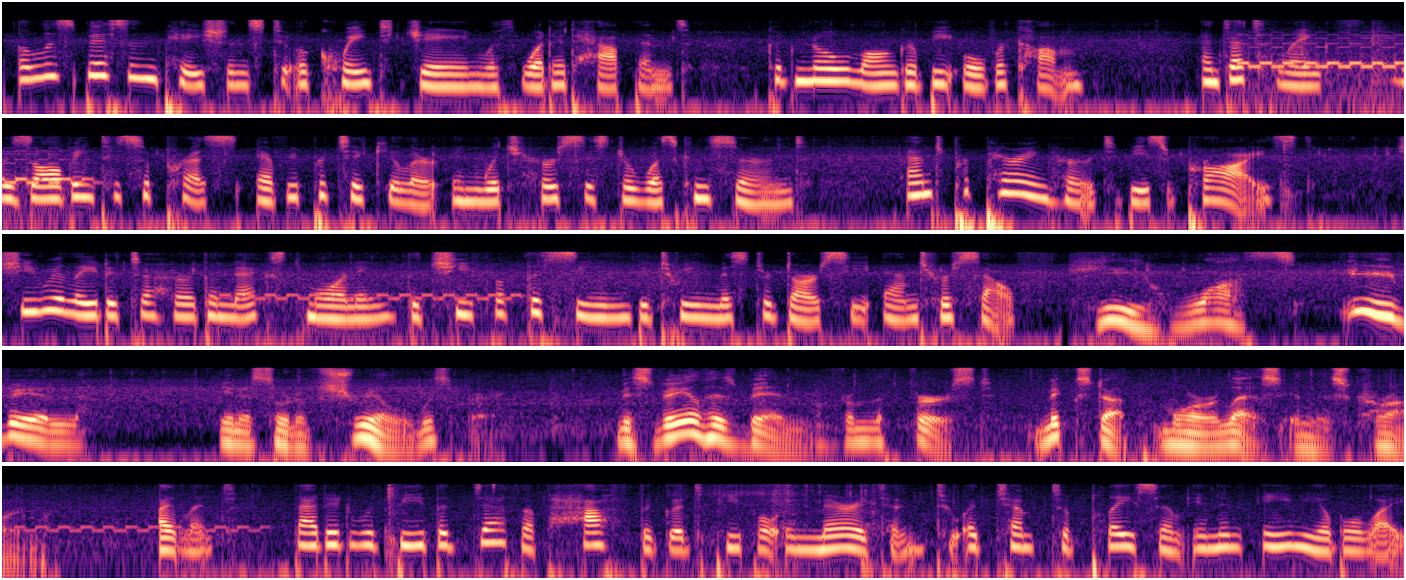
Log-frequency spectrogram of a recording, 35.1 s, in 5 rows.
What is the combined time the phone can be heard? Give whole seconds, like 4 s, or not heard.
5 s.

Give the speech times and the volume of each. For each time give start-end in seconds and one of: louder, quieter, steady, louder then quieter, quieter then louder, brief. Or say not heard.
0.1-35.0 steady.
